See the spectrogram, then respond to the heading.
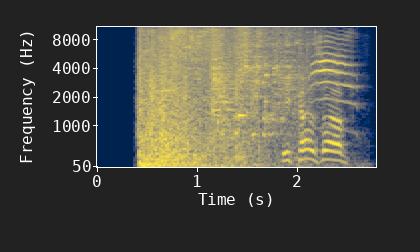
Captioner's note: crash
